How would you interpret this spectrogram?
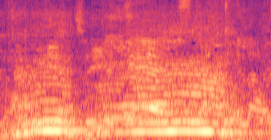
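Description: A cow moos once in a long, loud, sustained low call lasting about two seconds, heard on its own.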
